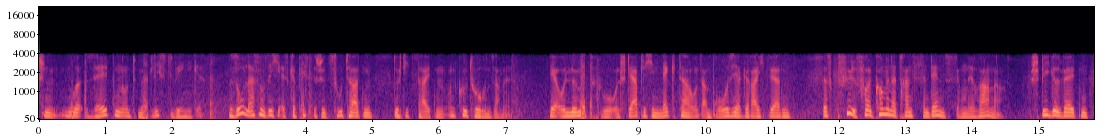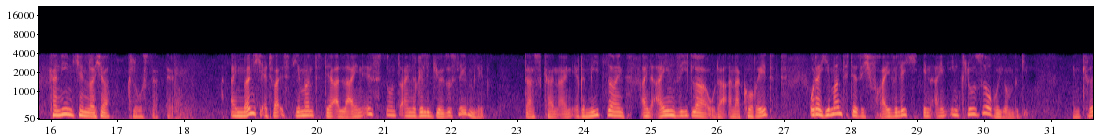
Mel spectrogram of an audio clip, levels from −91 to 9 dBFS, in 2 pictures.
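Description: From 0.48 to 8.18 s, just before "wo unsterblichen", and again from 10.9 to 18.91 s, just before "etwa ist jemand der", the speech turns choppy. Quiet syllables and word edges drop out, about 1.5 s and 2.4 s in total. This is sound chopped by the voice detector, likely from the sender repeatedly toggling transmission and filling gaps with comfort noise.

After "ist jemand der allein", from 20.95 to 24.85 s, and from 26.87 to 31.33 s, the room noise, sitting about 30 dB below the speech, gives way to a flat, featureless noise (roughly 0.7 s and 1.2 s of it) behind a call sound with nothing above 4 kHz. This is comfort noise in place of the background, likely because the sender stopped transmitting during pauses and the receiver synthesised a stand-in.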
